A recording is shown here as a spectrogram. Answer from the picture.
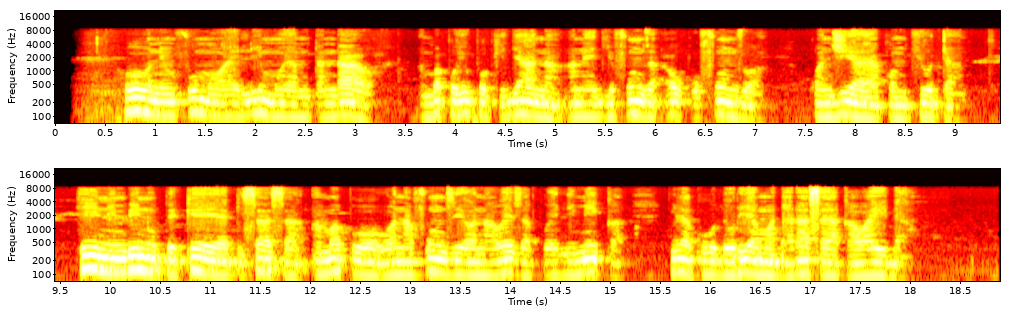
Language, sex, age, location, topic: Swahili, male, 25-35, Nairobi, education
